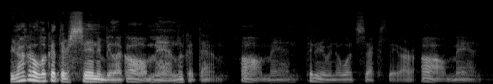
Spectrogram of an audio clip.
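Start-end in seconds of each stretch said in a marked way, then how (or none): 1.3-4.8 mock judgmental murmur. Mocking judgmental churchgoer.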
